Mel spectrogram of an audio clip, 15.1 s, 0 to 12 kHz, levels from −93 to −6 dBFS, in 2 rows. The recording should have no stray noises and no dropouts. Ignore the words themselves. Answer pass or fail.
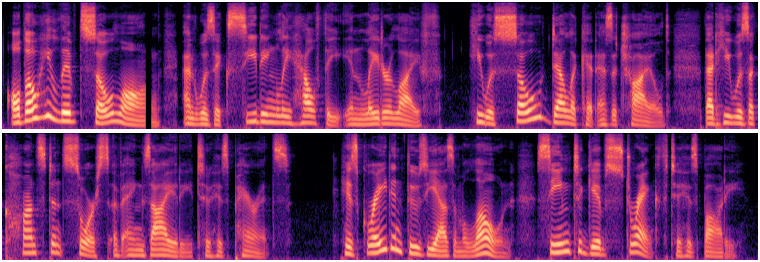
fail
